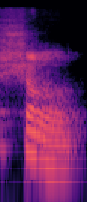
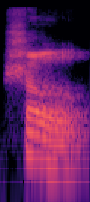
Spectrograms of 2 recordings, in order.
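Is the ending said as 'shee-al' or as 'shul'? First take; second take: shul; shul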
